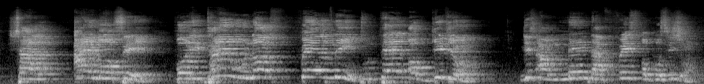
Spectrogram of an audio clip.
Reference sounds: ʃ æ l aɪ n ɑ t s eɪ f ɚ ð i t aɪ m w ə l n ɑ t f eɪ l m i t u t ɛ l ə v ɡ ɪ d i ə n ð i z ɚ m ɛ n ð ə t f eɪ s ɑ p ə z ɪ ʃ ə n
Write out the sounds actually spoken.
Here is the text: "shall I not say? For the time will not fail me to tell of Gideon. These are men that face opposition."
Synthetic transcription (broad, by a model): ʃ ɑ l aɪ n ɑ t s eɪ f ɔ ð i t aɪ m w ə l n ɑ t f eɪ l m i t u t ɛ l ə p ɡ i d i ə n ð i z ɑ m ɛ n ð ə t f eɪ s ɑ p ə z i ʃ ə n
